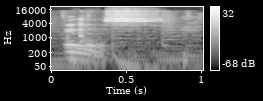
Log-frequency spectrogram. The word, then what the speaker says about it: Nihilus: I see Nihis. That is an L. Right? It is an L. Nihilus.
